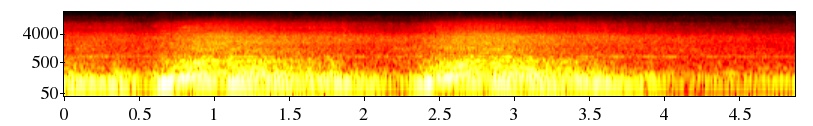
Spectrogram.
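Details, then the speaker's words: 2020 Dodge Challenger R/T V8 at an auction lot: two clean throttle blips rise and settle smoothly with no ticking or knocking underneath; the engine sounds healthy. "it sounds good cold air this one's going on the list now"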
